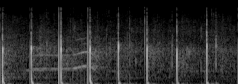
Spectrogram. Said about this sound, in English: Let's give a hand clap for those people that have prayed that prayer.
